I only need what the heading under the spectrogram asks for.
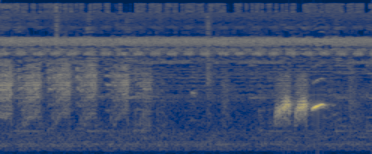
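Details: Ground hwamei in a fighting song contest, giving a series of quick repeated notes, a pause, then three loud rising whistled notes, with a constant high-pitched hum behind.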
